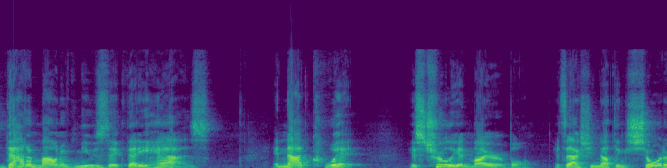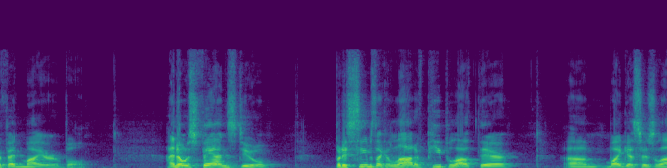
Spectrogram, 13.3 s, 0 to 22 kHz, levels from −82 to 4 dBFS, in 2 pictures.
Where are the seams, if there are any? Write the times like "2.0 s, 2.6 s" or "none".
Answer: 8.2 s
